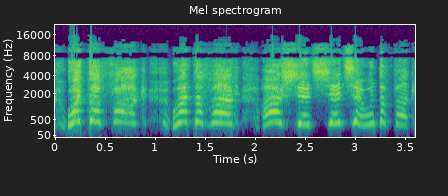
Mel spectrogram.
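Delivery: very high, loud panicked scream; shrieked, frantic cursing from a night terror; mad screaming. Retold or imitated. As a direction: imitate waking up screaming madly. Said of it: "just screaming madly".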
